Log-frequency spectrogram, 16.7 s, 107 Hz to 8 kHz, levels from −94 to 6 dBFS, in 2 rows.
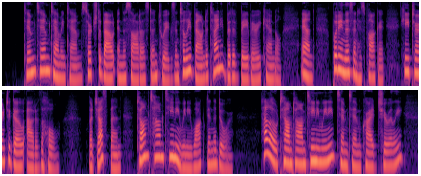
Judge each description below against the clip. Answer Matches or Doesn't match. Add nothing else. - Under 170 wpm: Doesn't match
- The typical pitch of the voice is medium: Matches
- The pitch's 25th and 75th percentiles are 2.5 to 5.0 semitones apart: Doesn't match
